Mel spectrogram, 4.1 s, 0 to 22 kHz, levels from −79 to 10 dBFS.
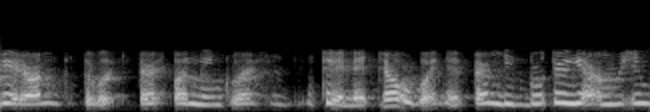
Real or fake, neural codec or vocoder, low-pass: fake; autoencoder, 22.05 kHz, a latent of 192 numbers a frame, VITS, trained on one speaker; 3.6 kHz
